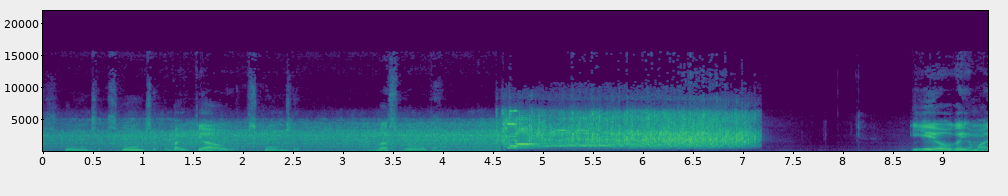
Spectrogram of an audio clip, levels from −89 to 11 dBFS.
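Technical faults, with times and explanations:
No technical faults can be heard anywhere in this audio.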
